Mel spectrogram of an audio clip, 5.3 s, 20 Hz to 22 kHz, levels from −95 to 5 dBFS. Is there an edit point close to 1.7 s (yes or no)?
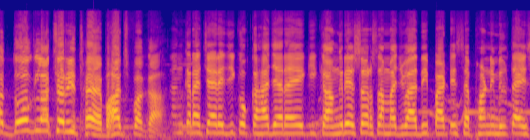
yes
